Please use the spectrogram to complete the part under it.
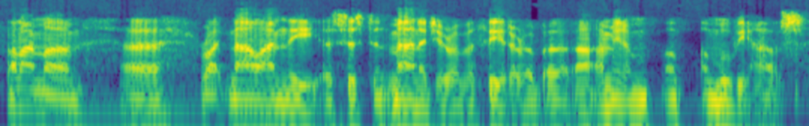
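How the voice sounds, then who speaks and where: A low voiced young ex-con, uneasy, plain talker, hesitates, muffled old radio drama. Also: male voice, moderate pace. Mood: nervous, deferential. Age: young adult. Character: uneasy young ex-convict drifter posing as fiancé. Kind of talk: 1970s radio drama acting. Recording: dull 1970s radio recording.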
